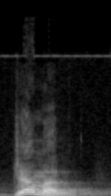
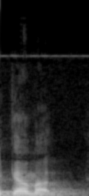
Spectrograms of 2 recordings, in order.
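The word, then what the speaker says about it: جمل: Jamal, right? Camel is from Jamal, because the Egyptians say Gamal. They pronounce the jim Gamal. So when the Europeans first heard it, they heard Gamal, camel, right?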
